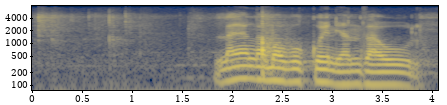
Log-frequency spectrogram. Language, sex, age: Tsonga, male, 18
